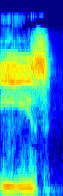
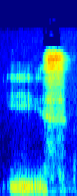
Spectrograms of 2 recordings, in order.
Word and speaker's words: Ys: yeah I'm serious it's it's pronounced ease ease it's it uses the French pronunciation I see well pardon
